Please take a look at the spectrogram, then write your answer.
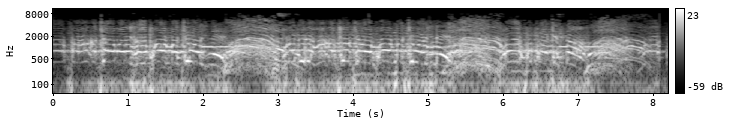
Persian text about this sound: در اعتراض به حمله های راکتی پاکستان، صدها تن امروز در مرکز ولایت کنر بر ضد پاکستان مظاهره کردند.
